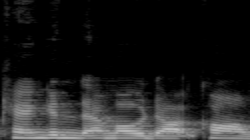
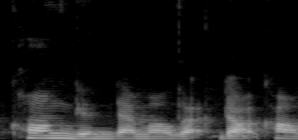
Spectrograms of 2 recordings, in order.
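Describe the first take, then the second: First: The first syllable sounds like 'kan'. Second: The first syllable sounds like 'kon'. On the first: The speaker calls it wrong. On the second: The speaker calls it right.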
